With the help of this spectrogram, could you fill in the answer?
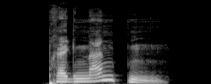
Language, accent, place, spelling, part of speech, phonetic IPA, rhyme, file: German, Germany, Berlin, prägnanten, adjective, [pʁɛˈɡnantn̩], -antn̩, De-prägnanten.ogg
- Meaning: inflection of prägnant: 1. strong genitive masculine/neuter singular 2. weak/mixed genitive/dative all-gender singular 3. strong/weak/mixed accusative masculine singular 4. strong dative plural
